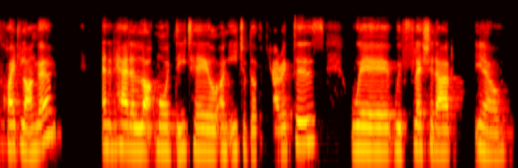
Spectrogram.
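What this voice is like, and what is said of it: Slight South African accent. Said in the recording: “You have a slight accent. You're from South Africa.”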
